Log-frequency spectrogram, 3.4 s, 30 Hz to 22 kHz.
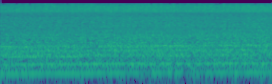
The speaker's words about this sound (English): As the boss prepared himself mentally for what he was going to possibly be experiencing over the next 12 hours, he felt the troop truck slow down as it arrived to the hardstand of Georgia Bell.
